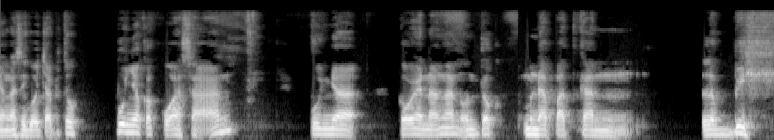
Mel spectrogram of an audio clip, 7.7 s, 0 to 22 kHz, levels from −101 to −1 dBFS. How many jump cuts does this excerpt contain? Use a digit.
1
